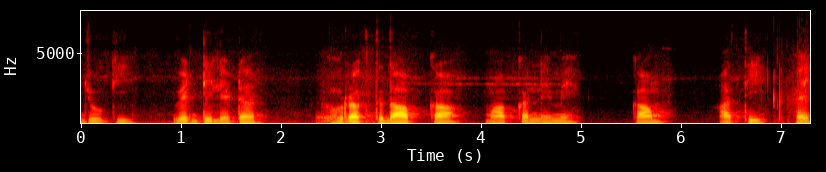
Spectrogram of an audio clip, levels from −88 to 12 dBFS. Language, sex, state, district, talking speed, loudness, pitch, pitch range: Hindi, male, Chhattisgarh, Bilaspur, 115 wpm, -27 LUFS, 110 Hz, 105-115 Hz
